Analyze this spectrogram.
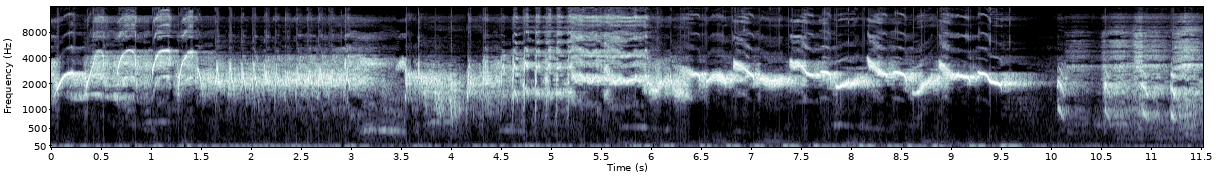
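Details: Wambie bird singing actively: a loud, varied run of clear whistled notes, rising slurs and quick chirps, with dense overlapping phrases early on, then a string of bright upward-flicking whistles and a short pause before renewed chatter.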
